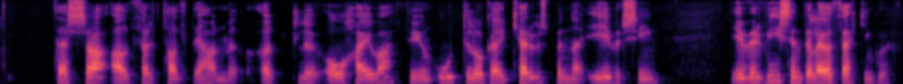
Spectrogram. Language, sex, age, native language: Icelandic, male, 40-49, Icelandic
